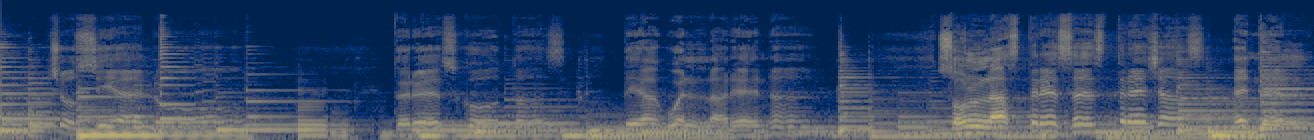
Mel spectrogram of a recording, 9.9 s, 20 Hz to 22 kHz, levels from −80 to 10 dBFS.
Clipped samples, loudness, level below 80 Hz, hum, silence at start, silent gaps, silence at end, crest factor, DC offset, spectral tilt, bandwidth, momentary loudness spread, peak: under 0.1%; -22 LUFS; -38 dBFS; none; 0 s; none; 0 s; 18 dB; under 0.1%; -5.5 dB/octave; 16 kHz; 10 LU; -4 dBFS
